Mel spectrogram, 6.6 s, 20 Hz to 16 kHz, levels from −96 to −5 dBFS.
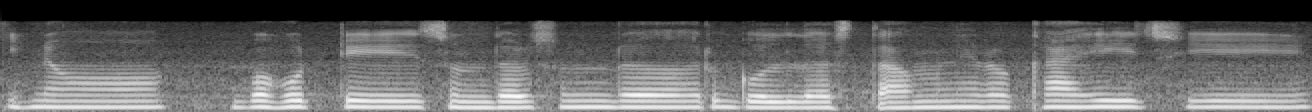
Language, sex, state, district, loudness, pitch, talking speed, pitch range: Odia, female, Odisha, Sambalpur, -16 LUFS, 195 Hz, 65 wpm, 190-200 Hz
